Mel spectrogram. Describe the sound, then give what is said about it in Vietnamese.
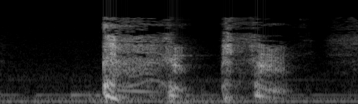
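A man coughs twice in quick succession, each harsh burst followed by a shorter rasping tail, over faint background hum. “Kurt Ringer ho.”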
